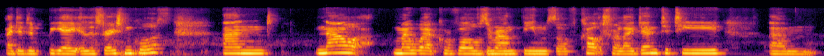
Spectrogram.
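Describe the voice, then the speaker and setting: A young woman in her twenties, an illustrator being interviewed, who answers thoughtfully and lists her ideas with small pauses. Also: medium pitch, fairly even intonation, a bit bright, low-quality recording. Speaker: illustrator, podcast guest.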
